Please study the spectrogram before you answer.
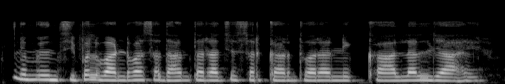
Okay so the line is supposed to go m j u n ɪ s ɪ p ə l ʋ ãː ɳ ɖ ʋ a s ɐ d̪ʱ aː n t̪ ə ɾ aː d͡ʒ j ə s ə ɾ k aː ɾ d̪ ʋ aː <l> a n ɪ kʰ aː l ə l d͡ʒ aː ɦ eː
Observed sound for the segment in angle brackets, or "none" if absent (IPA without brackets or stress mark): ɾ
